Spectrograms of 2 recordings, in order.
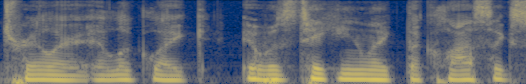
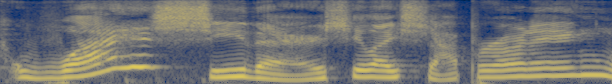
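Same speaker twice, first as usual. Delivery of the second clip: puzzled disbelief; 7 semitones higher than usual. Retold or imitated. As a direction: stretch the question up high in disbelief. Retelling own puzzled reaction to film.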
